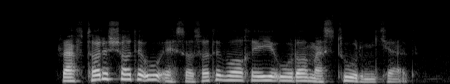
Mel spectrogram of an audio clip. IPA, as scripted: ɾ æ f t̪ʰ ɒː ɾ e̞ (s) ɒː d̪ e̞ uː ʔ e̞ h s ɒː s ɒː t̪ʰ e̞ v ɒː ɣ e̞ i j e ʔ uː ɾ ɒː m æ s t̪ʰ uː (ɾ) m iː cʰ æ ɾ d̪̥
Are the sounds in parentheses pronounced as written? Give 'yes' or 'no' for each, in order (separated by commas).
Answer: no, yes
